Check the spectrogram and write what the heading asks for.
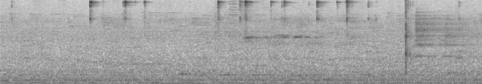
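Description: Steel spoon spreading chutney on bread slices: a run of faint light clicks and scrapes, with one louder metallic clink that rings briefly about six seconds in.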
